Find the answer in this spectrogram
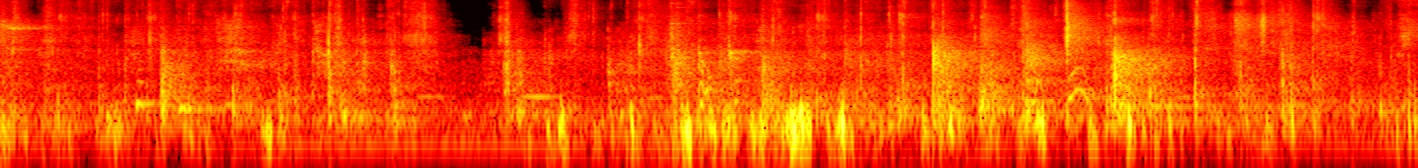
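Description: Irregular taps and knocks at an uneven pace, with faint voices in the background.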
